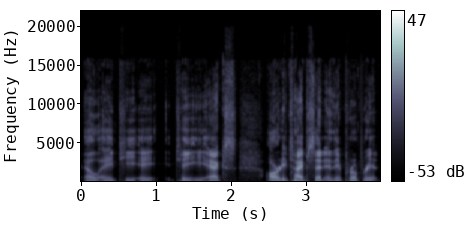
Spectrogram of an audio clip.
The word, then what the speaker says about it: LaTeX: I know people pronounce it differently. That's how I pronounce it, LaTeX.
